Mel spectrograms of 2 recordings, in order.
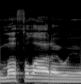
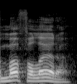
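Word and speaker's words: muffuletta: we're going to say what a muffilato is it's stuffed with limbs it's a muffaletta you didn't even say it right i thought there was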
